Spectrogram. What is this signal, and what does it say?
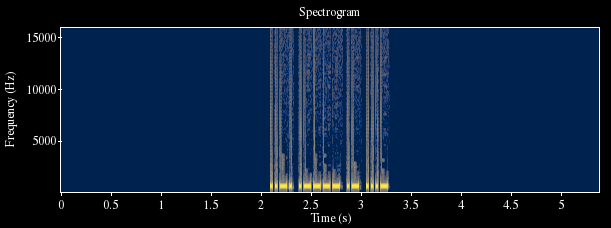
Morse code, heard as a keyed tone, about 53 wpm, 700 Hz. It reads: F1AV
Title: DXCC-100 Call Signs - 4 Characters - Repeated 3x - 50wpm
